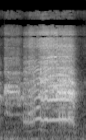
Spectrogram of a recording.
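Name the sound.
rooster clucking on a farm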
